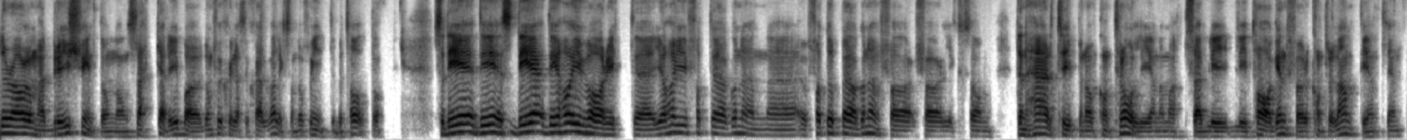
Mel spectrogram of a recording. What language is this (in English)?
Swedish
